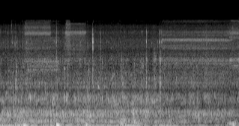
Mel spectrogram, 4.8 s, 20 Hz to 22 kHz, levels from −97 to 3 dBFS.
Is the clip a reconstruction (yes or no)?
no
